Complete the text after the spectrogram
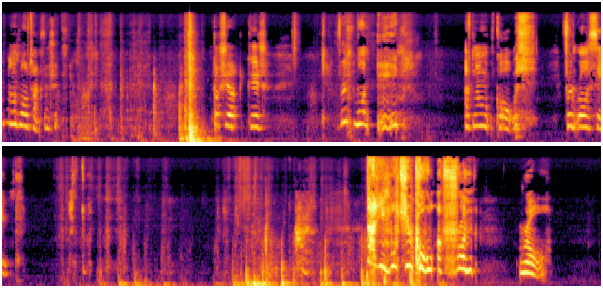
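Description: A young boy talks close by, with animation.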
